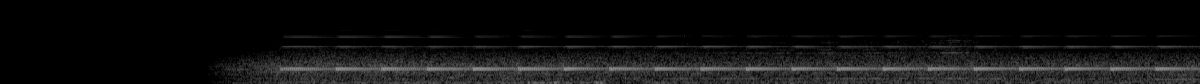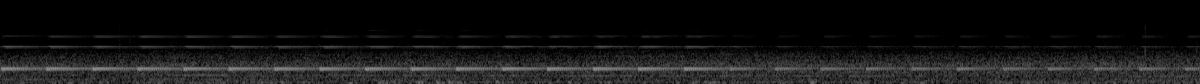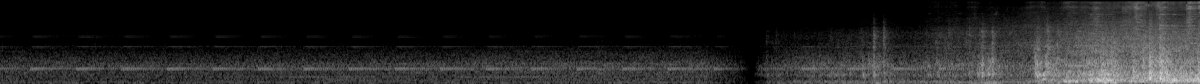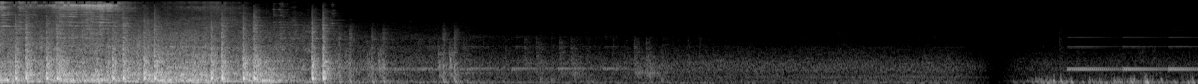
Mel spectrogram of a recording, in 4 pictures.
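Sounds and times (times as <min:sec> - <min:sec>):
level crossing bell ringing: 0:02.8 - 0:31.4.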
